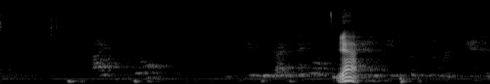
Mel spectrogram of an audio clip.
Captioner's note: speaker speaking faintly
